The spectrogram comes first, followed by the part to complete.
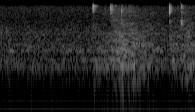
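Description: Faint computer keyboard keystrokes: three or four quick key clicks starting about a second in, typing into a text field.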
